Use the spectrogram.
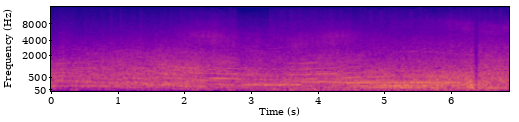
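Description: A 1979 BMW M1 Procar races in a video game, its engine a steady continuous drone with rising and falling harmonic sweeps as it runs through gears alongside other cars, loud and unbroken throughout.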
